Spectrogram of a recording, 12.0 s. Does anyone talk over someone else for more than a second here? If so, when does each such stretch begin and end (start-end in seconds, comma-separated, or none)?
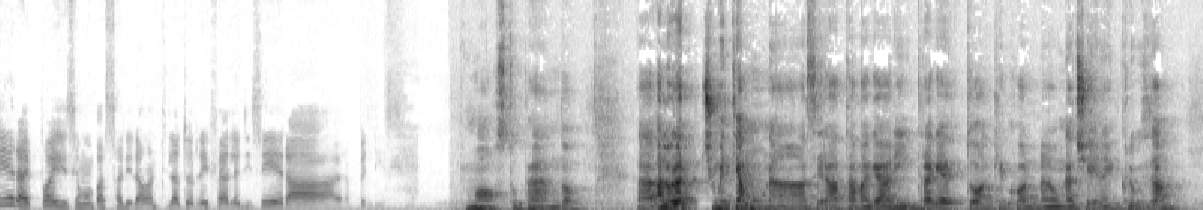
none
